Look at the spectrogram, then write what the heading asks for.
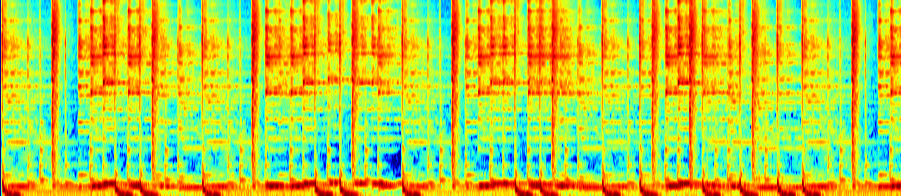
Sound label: Ethnicity Pluck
